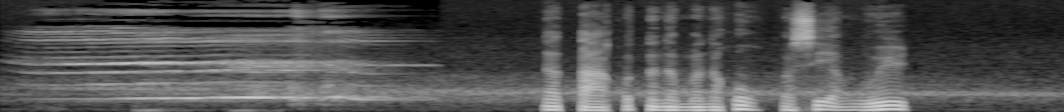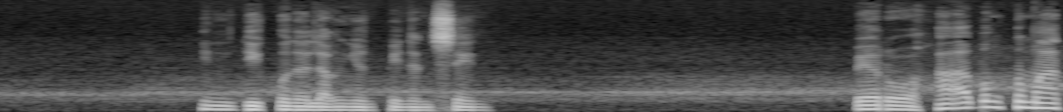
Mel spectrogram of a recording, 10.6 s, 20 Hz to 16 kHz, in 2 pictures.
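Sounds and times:
child crying with a high wavering wail at night in a bedroom: 0.0s - 2.2s
speech: 2.7s - 4.7s, 6.3s - 7.8s, 9.6s - 10.6s.

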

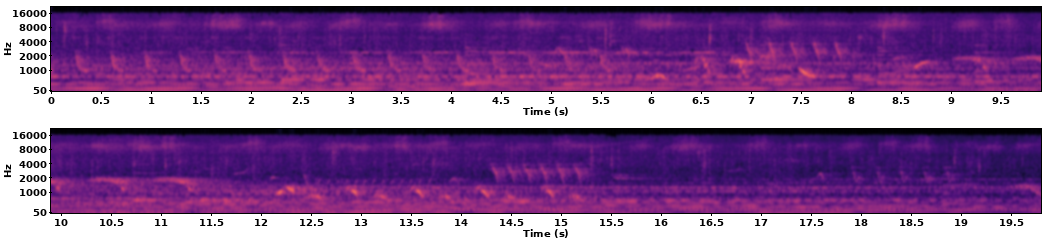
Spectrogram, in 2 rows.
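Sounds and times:
nightingale singing at night: 0.0s - 19.8s.

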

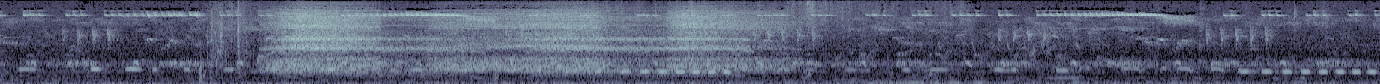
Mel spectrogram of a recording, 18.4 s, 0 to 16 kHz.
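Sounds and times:
birds chirping and whistling at dawn in the savanna: 0.5s - 18.4s
unidentified creature calling at dawn in the savanna: 3.4s - 11.0s.

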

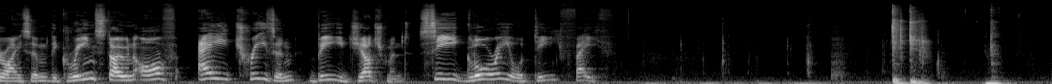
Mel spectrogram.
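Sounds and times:
speech: 0.0s - 6.1s
computer keyboard keys tapped: 8.8s - 9.4s.

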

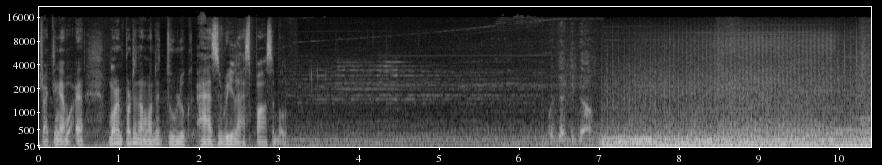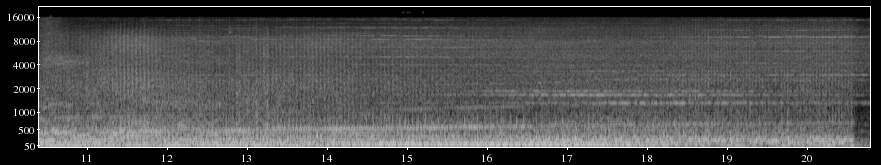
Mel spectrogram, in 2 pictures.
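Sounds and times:
speech: 0.0s - 3.4s, 6.5s - 7.6s
dragonfly-like ornithopter aircraft whirring and buzzing: 5.8s - 20.7s.

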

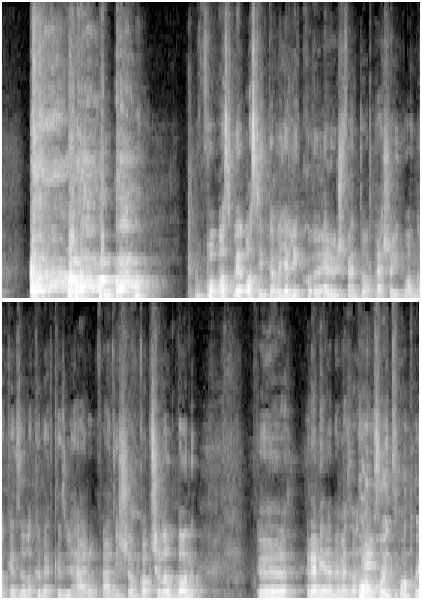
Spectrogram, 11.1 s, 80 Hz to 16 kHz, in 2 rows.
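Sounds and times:
person coughing after swallowing the wrong way: 0.4s - 2.1s
speech: 2.8s - 8.4s, 9.0s - 11.1s.

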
